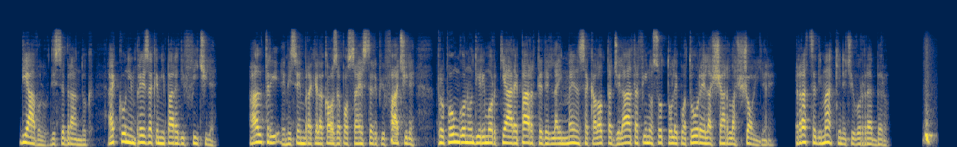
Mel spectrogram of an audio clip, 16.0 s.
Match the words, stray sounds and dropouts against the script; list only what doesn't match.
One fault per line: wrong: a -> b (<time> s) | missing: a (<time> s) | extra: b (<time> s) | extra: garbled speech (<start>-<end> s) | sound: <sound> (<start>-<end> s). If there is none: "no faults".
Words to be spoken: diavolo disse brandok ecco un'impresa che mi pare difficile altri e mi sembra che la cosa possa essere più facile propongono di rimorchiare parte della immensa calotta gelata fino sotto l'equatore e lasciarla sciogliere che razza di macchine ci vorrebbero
missing: che (13.0 s)
sound: whoosh (15.4-15.7 s)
